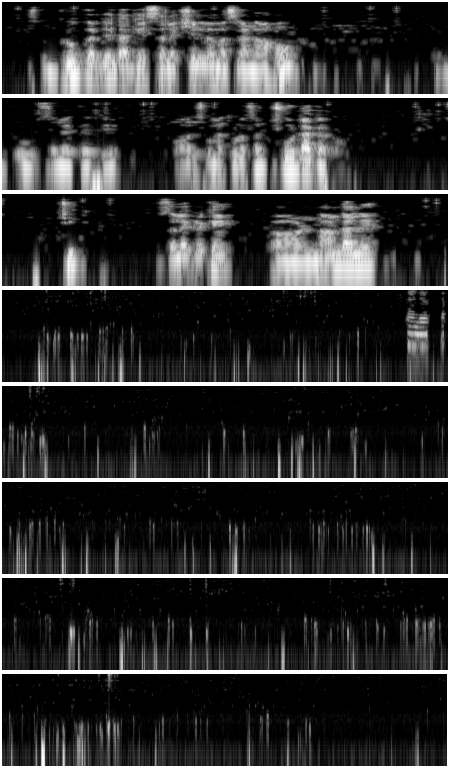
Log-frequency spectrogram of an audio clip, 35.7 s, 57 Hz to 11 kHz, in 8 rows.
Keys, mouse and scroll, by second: 1.6 ctrl+g, 2.0-3.6 drag, 13.1 click, 13.8-14.8 typing, 14.7 click, 15.1 shift+click, 15.9-16.9 typing, 16.8 click, 18.1 ctrl+t, 18.4 click, 20.1 right click, 20.5 click, 21.0 right click, 21.2 click, 22.3-25.4 drag, 25.4-27.4 drag, 27.4 ctrl+g, 27.4 click, 28.7 space, 28.8 click, 28.9 space, 29.0 click, 31.5-32.7 typing, 32.6 click.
